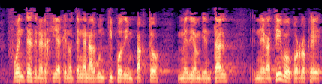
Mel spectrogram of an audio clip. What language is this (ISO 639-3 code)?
spa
